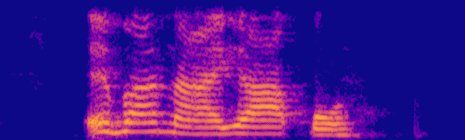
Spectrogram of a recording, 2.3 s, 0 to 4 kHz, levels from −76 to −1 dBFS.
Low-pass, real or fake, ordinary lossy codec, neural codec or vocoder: 3.6 kHz; fake; Opus, 32 kbps; vocoder, 44.1 kHz, 128 mel bands every 512 samples, BigVGAN v2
